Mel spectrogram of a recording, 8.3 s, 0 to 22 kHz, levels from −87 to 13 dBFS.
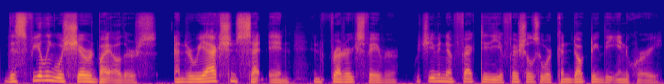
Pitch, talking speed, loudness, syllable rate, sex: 125 Hz, 175 wpm, -21 LUFS, 5.4 syllables/s, male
